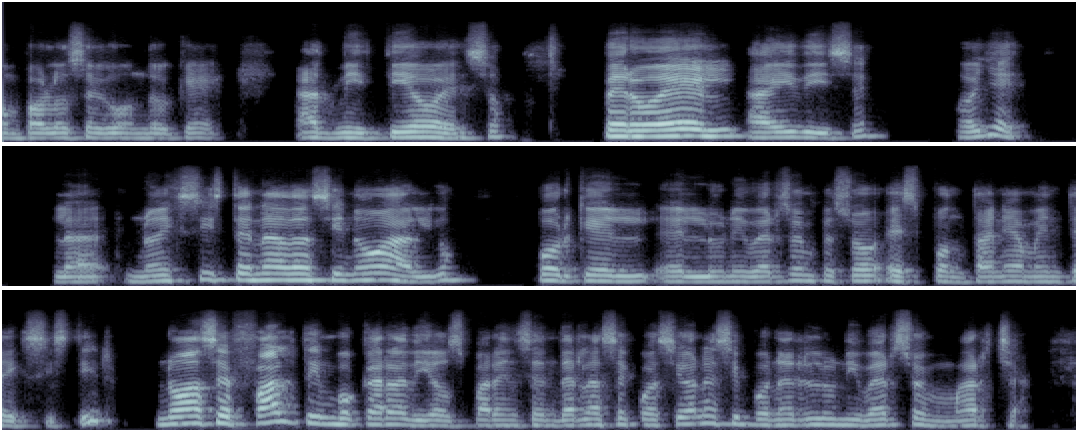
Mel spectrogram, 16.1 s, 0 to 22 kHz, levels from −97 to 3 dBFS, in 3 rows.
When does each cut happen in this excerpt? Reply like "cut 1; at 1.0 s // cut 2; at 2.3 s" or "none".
cut 1; at 11.5 s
